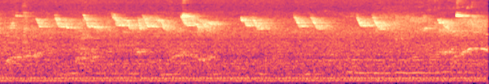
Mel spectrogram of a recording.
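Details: Peruvian saffron finch, called canário terra, singing a pleasing song of repeated short buzzy chirps, high-pitched phrases recurring almost twice a second over a steady low hum.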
